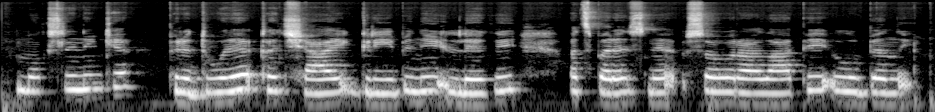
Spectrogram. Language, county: Lithuanian, Kaunas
